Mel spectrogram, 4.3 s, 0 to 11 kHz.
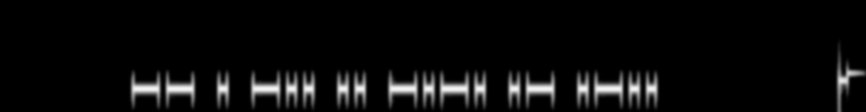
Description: Morse code, heard as a keyed tone, about 28 wpm, 700 Hz. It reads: MEDICAL
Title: Sentences from Top 800 Words - New Word Drill - 28wpm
